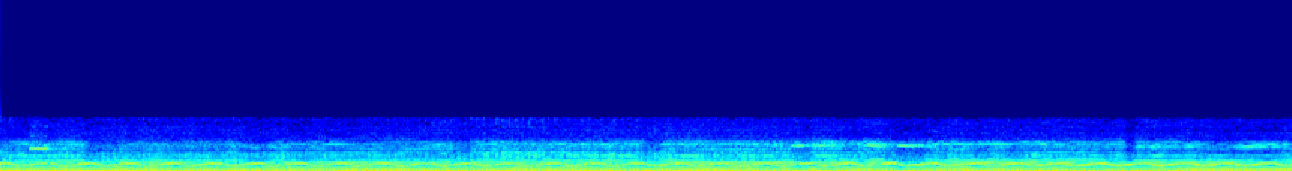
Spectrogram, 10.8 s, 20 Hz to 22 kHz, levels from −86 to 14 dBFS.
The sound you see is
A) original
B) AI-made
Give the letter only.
A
